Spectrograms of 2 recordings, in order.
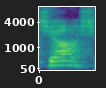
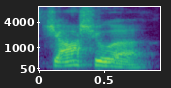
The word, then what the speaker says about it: Joshua: but um anyway also it's not Josh it's Joshua you don't leave out two of the syllable that's okay I'm sure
